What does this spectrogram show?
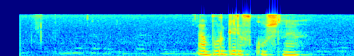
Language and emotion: Russian, neutral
